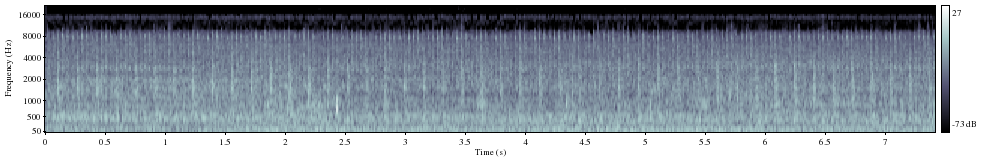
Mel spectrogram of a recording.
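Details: Fiat Bravo 2 1.4 T-Jet 150 HP, 215,000 km, after recent maintenance, warm idle recorded close to the engine: steady, fairly even knock about three per second; worn rod bearings, cause unknown, car scrapped.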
